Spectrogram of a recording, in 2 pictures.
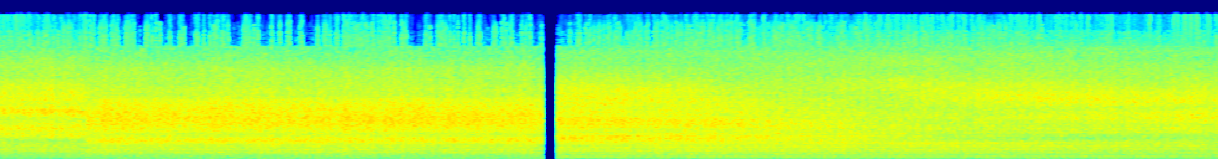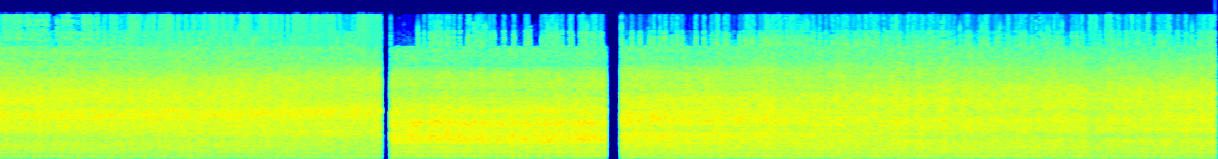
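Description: Rushing water of the St. Regis River pours steadily near a dam in Waverly in the Adirondacks, a loud, dense, unbroken roar that fills the whole stretch, cut only by a few momentary drops.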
